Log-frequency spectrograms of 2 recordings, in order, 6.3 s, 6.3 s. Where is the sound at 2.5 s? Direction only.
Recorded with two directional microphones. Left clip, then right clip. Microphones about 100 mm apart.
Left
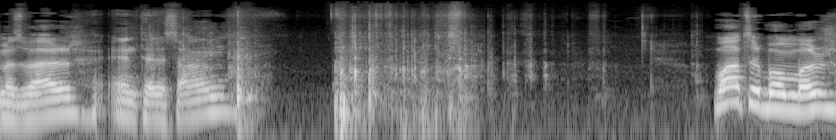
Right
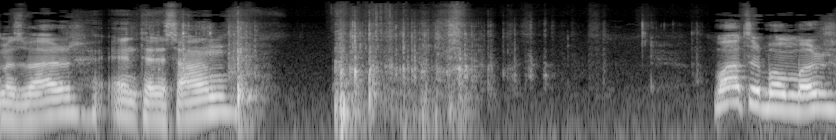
20° left (ahead or behind).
